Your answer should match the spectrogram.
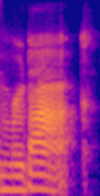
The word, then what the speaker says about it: Murdaugh: uh the murta Murdoch it's spelled Murtaugh but we say Murdock because that's how they say it in South kakalak in the low country so Alex team had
